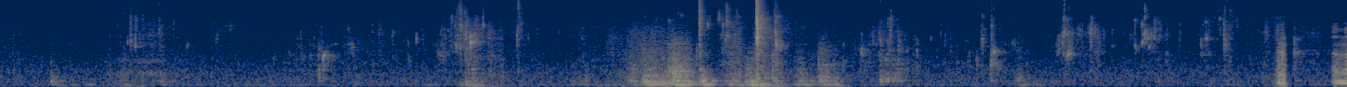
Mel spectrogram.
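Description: Wool fleece is gently lowered into a container of soapy water on a farm, making faint wet squishes, drips and soft sloshing that rise briefly in the middle, with no voices.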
